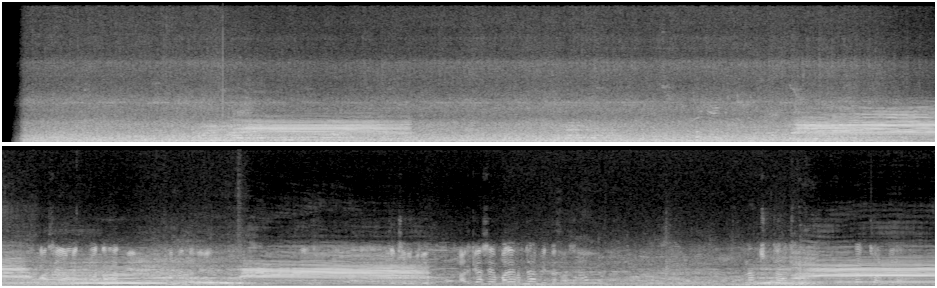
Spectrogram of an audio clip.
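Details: Brahman and Limousin calves mooing, with a steady broadband roar under the first half, then clearer overlapping long harmonic moos that rise and fall, several callers answering one another.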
